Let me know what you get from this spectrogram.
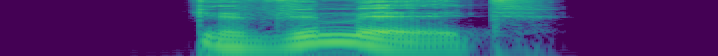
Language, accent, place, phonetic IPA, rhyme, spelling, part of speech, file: German, Germany, Berlin, [ɡəˈvɪml̩t], -ɪml̩t, gewimmelt, verb, De-gewimmelt.ogg
- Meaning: past participle of wimmeln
